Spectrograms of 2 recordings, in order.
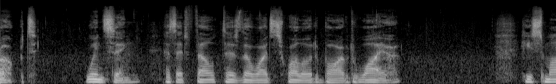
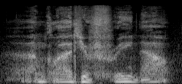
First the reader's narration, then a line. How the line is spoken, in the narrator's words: I rasped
